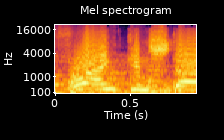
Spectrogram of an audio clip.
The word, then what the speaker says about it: Frankenstein: Frankenstein it's been a evensong that your grandfather's monster here tonight is that true dr. Frankenstein steam my name it's pronounced frank enstein yes yes the whole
